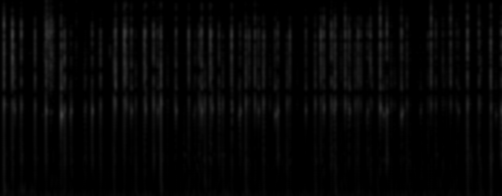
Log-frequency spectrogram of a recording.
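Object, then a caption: Small glass jar with textured metal lid. Long fingernails rapidly tap and scratch the textured silver studded lid of a small, hollow, apparently empty clear glass cosmetic jar held in one hand. The result is a dense stream of sharp, bright clicks and scrapes with almost no ring, over a steady low hum.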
